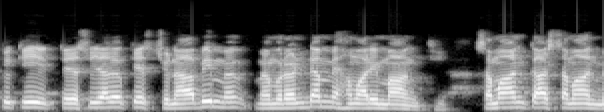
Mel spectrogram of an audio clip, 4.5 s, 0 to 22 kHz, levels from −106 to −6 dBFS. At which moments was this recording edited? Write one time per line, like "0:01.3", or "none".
none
